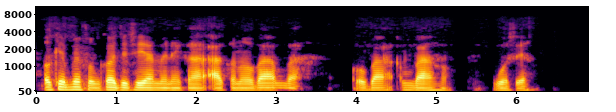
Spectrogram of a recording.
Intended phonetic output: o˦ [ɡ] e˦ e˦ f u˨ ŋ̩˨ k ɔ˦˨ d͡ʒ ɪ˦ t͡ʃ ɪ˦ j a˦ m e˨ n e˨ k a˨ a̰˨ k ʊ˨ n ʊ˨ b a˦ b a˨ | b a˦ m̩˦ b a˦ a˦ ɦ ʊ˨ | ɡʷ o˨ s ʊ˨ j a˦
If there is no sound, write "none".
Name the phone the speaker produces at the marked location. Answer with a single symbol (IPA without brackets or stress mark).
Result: k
